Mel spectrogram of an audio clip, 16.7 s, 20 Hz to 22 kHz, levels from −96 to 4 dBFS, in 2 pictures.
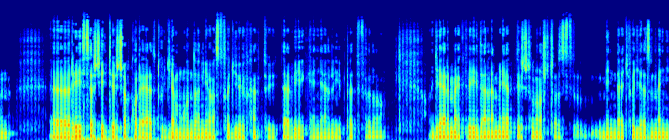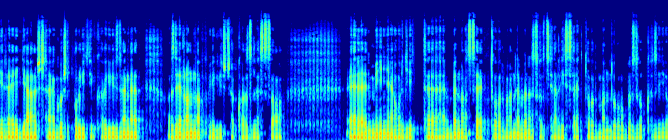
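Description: Overlap-add ripple runs through the whole speech recording. The sound was split into windowed frames and rejoined with an overlap that doesn't sum to steady gain. The level dips by about 60 dB, roughly 20 times a second, giving a fast, rough flutter.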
